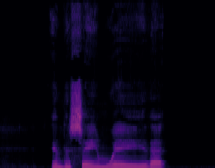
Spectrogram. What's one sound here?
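A man makes a loud, drawn-out vocal sound close by.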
